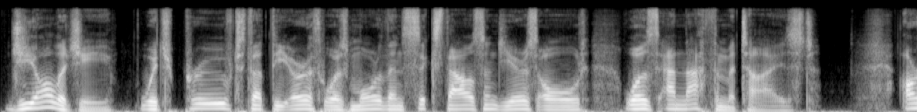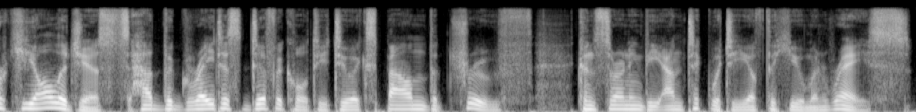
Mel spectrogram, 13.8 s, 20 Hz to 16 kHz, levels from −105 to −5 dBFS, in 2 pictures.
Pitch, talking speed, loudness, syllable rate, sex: 120 Hz, 135 wpm, -18 LUFS, 4.4 syllables/s, male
